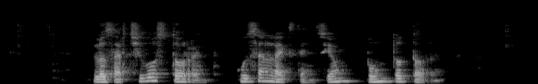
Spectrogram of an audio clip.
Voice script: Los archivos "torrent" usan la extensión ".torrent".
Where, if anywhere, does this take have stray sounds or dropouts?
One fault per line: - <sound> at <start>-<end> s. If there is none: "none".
none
